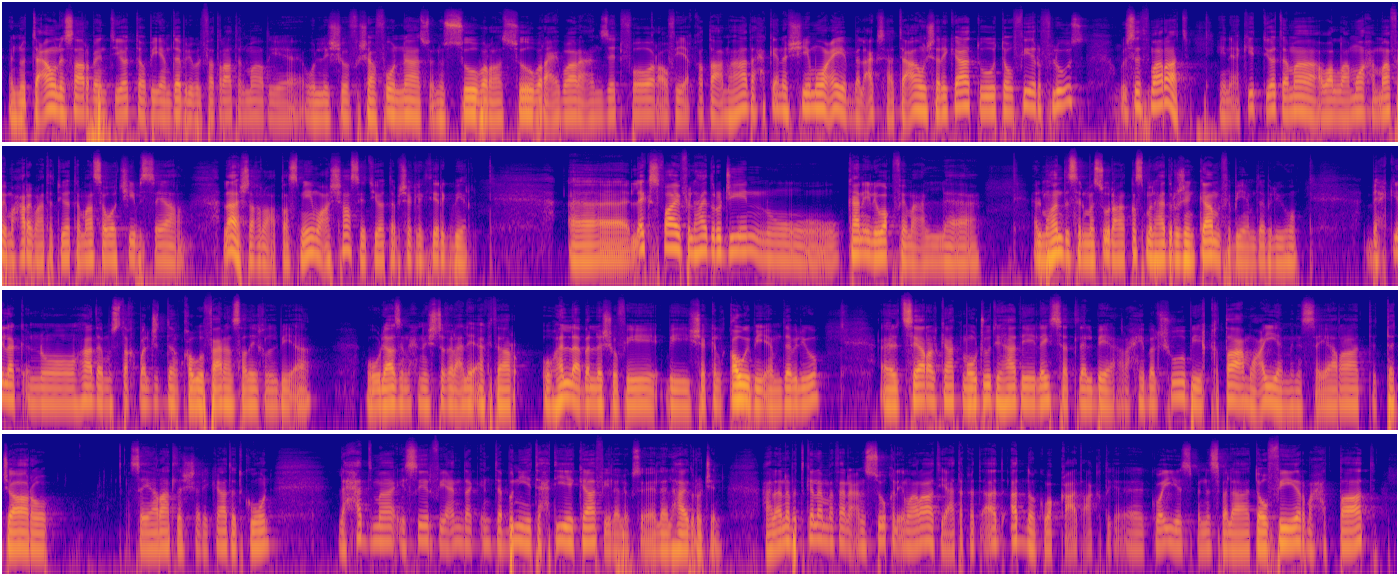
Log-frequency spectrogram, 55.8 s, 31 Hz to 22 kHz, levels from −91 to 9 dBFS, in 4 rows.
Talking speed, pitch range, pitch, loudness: 155 wpm, 105-130 Hz, 115 Hz, -23 LUFS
